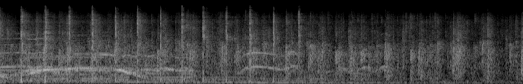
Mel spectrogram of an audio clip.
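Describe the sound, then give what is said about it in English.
Audience applause welcomes a Labour MP and a political reporter onto the stage at a live event, with dense, steady clapping throughout at an even loudness that tapers slightly near the end. “If you could all give a very big round of applause and please welcome to the stage Labour MP Bel Ribeiro Addy and political reporter Nadine Batchelor-Hunt.”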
